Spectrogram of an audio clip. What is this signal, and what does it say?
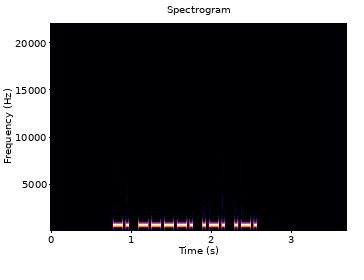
Morse code, heard as a keyed tone, about 29 wpm, 700 Hz. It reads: N9RR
